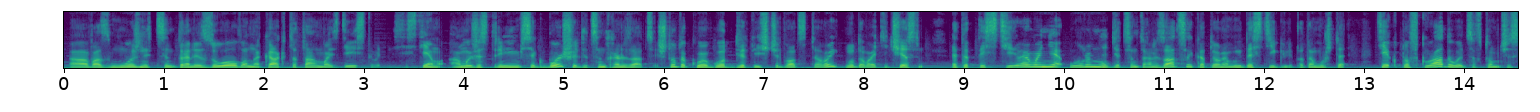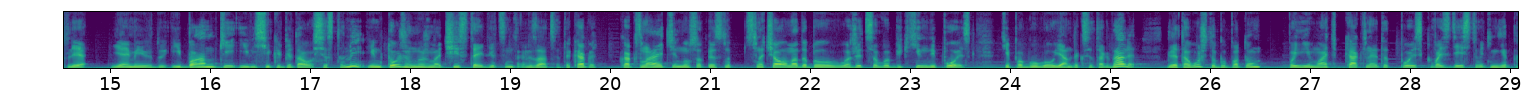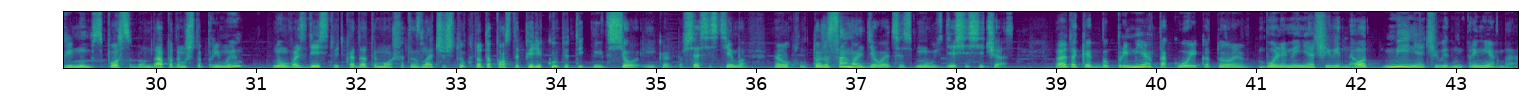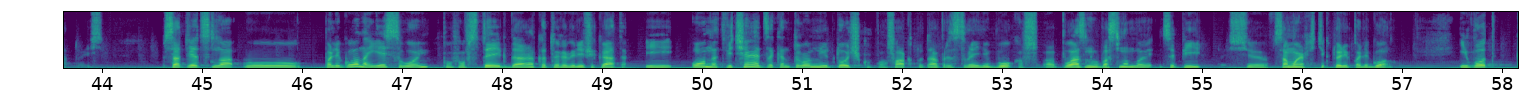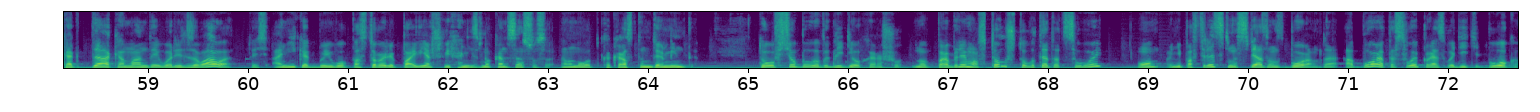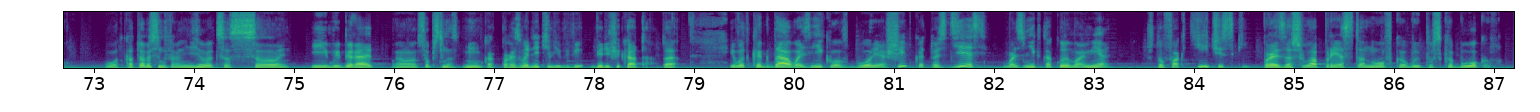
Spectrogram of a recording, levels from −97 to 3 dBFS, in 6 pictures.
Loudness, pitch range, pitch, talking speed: -26 LUFS, 135-185 Hz, 155 Hz, 165 wpm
